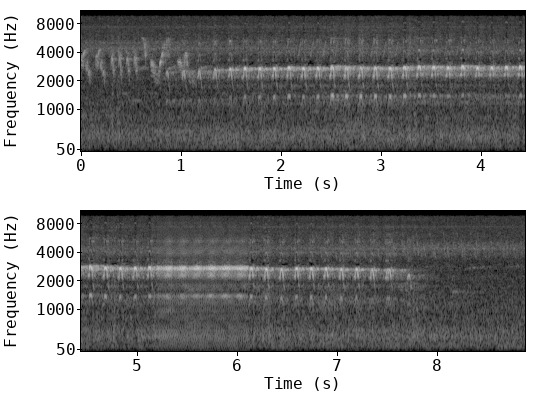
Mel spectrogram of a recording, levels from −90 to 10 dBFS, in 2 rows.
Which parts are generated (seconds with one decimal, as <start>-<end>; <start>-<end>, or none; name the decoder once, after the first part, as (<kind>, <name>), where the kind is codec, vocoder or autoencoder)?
5.2-6.1 (vocoder, WaveNeXt)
